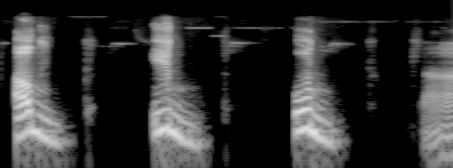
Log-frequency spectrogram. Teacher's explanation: Huruf dad satu-satunya huruf adalah yang menggunakan tepi lidah kita. Tepi lidah kita merapati gigi geraham kanan ataupun kiri, bergantung pada pemilihan lidah kita lah.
